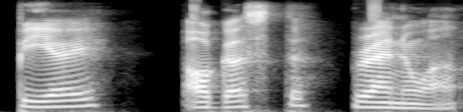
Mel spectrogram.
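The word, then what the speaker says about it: Pierre-Auguste Renoir: But इसको कैसे pronounce कर सकते हो आप? PI ऑगस्ट रेनुआ, okay.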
